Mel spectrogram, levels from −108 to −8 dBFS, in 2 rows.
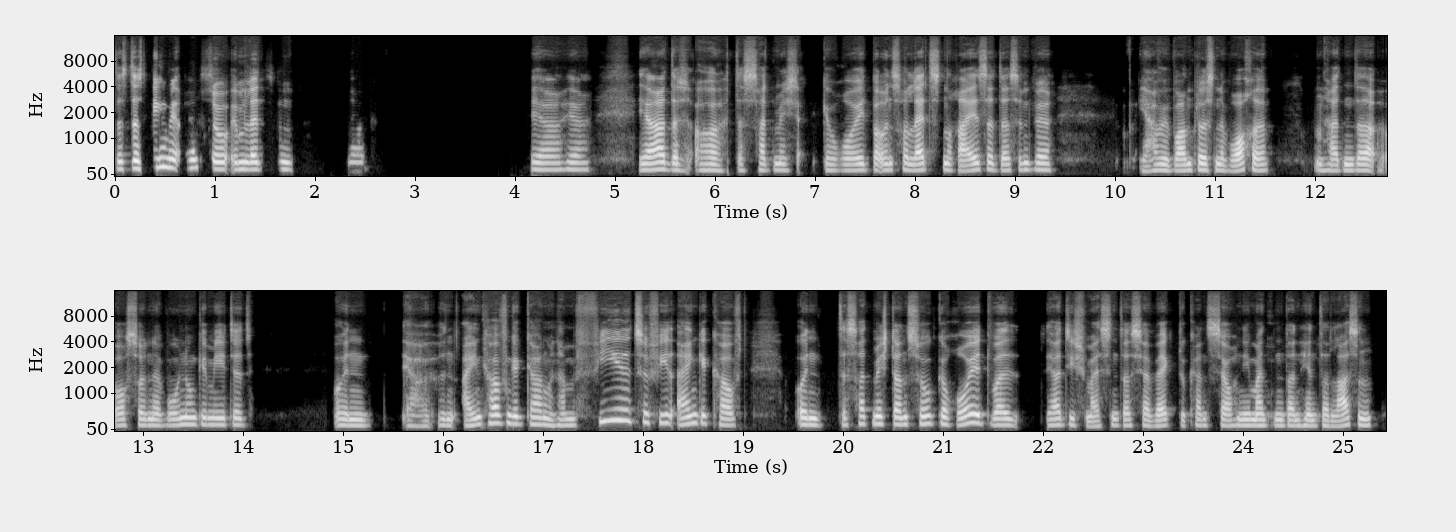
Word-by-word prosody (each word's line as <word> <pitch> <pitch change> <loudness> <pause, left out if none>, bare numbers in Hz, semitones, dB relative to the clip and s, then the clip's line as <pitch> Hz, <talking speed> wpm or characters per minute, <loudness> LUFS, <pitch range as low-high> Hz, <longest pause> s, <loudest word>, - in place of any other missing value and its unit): Das 190 0 0
das 200 -1 +5
ging 240 +1 +4
mir 225 -3 +5
auch 215 +1 +2
so 185 -1 +3
im 180 +1 +2
letzten 185 0 +2 0.6
Ja. 185 0 -8 1.7
Ja, 175 -1 0
ja. 180 -1 -3 0.5
Ja, 170 +3 +6
das 165 -4 -2
oh, 160 -2 0
das 155 - -2
hat 160 -2 -2
mich 165 -1 -3 0.2
gereut. 155 +1 -2
Bei 160 - +1
unserer 170 +2 -1
letzten 165 +2 +3
Reise, 165 +4 +2
da 155 -1 -1
sind 170 +3 -3
wir 170 -1 +1 0.9
ja, 145 +3 -4
wir 155 -2 0
waren 150 +2 +3
bloß 165 -2 +2
'ne 155 -3 -1
Woche 150 +2 +3 0.4
und 155 -1 -6
hatten 155 +1 0
da 155 -1 +3
auch 155 +3 -4
so 165 +1 0
'ne 155 -2 -2
Wohnung 180 +4 +2
gemietet. 175 -1 -1 0.8
Und, 150 -2 -1 0.3
ja, 140 -2 -7
sind 155 -1 -5
einkaufen 210 +8 +1
gegangen 185 -3 +1
und 155 - -6
haben 160 +1 -3
viel 280 - 0
zu 245 -4 +2
viel 220 -1 0
eingekauft. 190 -5 0 0.5
Und 170 -2 +2
das 170 +3 -1
hat 190 -1 -1
mich 195 0 +2
dann 185 0 +3
so 195 +2 +1
gereut, 200 +2 +2
weil, 165 -2 0 0.3
ja, 160 +1 0
die 170 +1 -3
schmeißen 135 +3 -2
das 155 -1 +1
ja 145 -2 -3
weg. 145 +1 0
Du 145 - -7
kannst 155 0 -4
es - - +2
ja 150 - +1
auch 145 - -4
niemanden 150 -1 0
dann 145 0 -1
hinterlassen. 150 +3 0
165 Hz, 170 wpm, -24 LUFS, 155-185 Hz, 1.7 s, Ja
